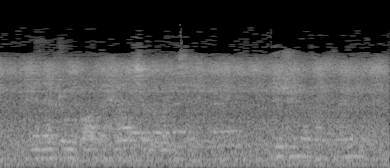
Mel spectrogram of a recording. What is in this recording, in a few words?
Child's Voice; Allen House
